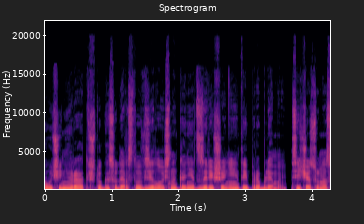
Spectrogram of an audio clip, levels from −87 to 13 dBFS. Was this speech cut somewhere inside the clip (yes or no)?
no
